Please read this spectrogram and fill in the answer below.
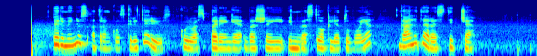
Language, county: Lithuanian, Vilnius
